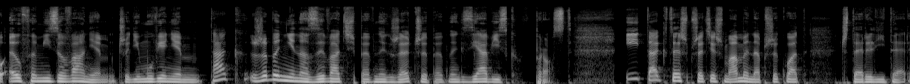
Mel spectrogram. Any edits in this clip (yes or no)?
no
